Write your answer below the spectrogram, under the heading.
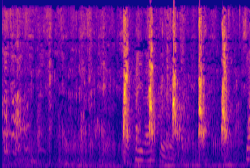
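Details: French Bulldogs in blue, blue fawn, white and black, with a Maltese, fight on grass, giving sharp, yappy barks about twice a second, with a person talking over them.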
